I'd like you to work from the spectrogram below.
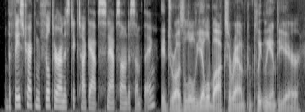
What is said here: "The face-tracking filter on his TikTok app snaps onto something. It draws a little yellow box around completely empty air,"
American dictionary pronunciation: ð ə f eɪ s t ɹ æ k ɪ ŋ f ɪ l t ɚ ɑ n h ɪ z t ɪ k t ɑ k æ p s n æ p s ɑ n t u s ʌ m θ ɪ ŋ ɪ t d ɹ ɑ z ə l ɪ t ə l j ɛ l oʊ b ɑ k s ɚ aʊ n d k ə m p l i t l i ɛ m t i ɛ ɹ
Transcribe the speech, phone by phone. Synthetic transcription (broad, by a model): ð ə f eɪ s t ɹ æ k ɪ ŋ f ɪ l t ɚ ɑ n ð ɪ s t ɪ k t ɑ k æ p s n æ p s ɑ n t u s ʌ m θ ɪ ŋ ɪ t d ɹ ɑ z ə l ɪ t l j ɛ l oʊ b ɑ k s ɚ aʊ n d k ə m p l i t l i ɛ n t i ɛ ɹ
